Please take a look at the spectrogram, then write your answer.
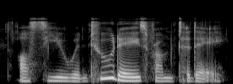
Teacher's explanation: So if I was saying 2 days, I'm going to emphasize two. But in the word today, you won't hear any oo.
